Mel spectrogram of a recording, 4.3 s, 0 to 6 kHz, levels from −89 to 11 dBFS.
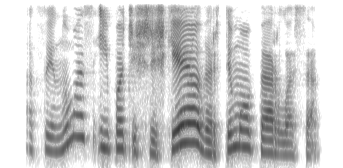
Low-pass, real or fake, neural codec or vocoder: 5.4 kHz; real; none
